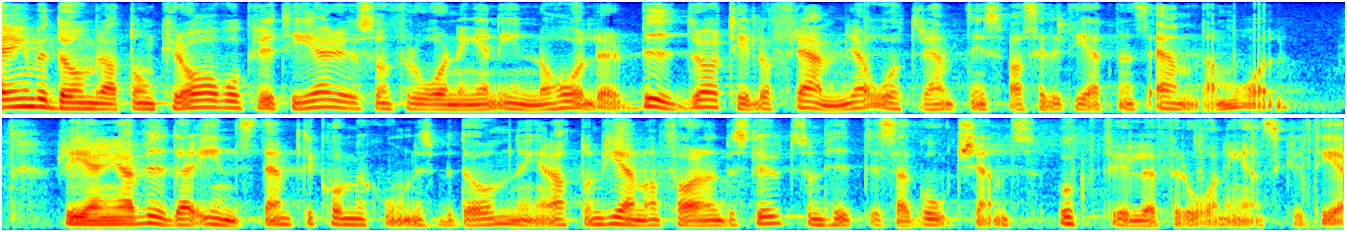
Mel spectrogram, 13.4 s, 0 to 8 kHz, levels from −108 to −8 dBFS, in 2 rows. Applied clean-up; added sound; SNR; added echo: none; none; none; none.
